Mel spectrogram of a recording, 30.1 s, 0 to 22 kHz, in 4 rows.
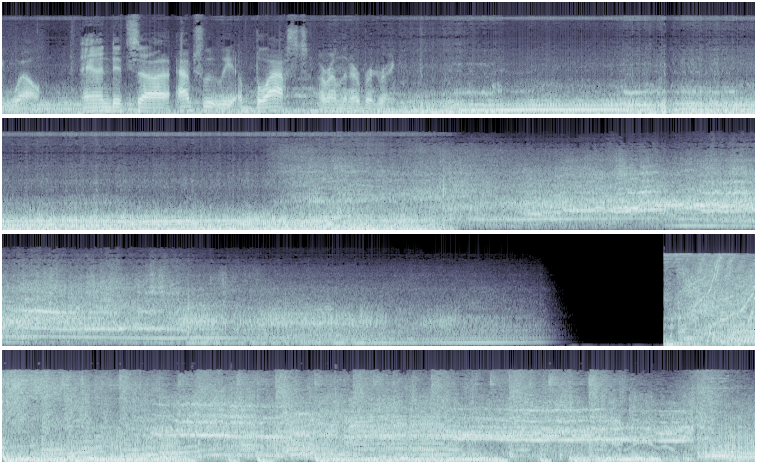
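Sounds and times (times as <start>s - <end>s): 
speech: 0.0s - 4.4s
car tires squealing while drifting sideways: 0.0s - 7.8s, 10.2s - 20.0s, 23.7s - 30.1s
car engine roaring: 0.0s - 20.6s, 22.0s - 30.1s.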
